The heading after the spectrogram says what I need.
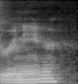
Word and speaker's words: Rainier: that's everything on the reneer um spell Rainer pronounced reneer from Frank's boots I'll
